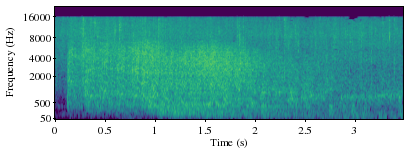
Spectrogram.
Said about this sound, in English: It started to drizzle. This is fun, said Mum, slapping a mosquito. Isn't it, said Dad. He was heating up some tins of baked beans. The drizzle turned into a downpour.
